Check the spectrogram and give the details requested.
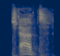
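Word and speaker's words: khat: Cat is in English, they pronounce it, chat.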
